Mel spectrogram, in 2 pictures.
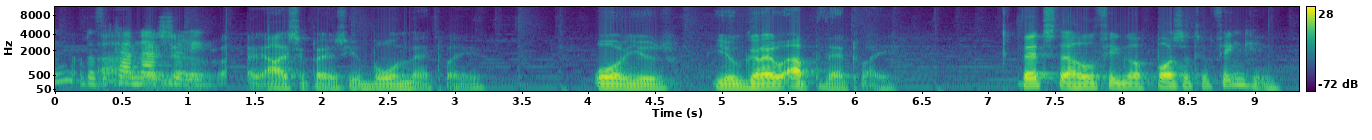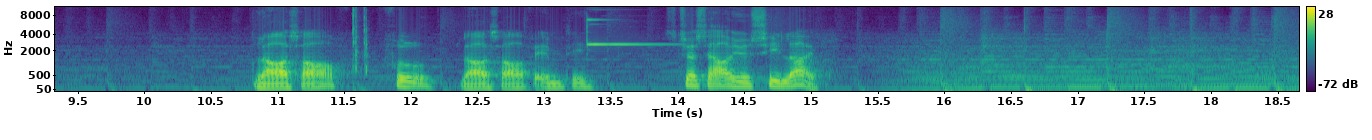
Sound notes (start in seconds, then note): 13.3 bell ringing; 15.1 upbeat music continues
